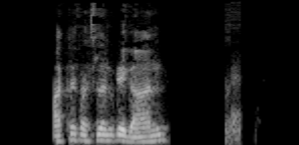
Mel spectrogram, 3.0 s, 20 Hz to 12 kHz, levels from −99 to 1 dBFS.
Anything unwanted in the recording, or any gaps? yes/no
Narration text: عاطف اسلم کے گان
yes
